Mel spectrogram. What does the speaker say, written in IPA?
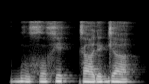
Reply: ɓ u˧˩ x o˧ x e˥ kː a˧ ɾʲ ɐ˥ ɡʲ a˥˧

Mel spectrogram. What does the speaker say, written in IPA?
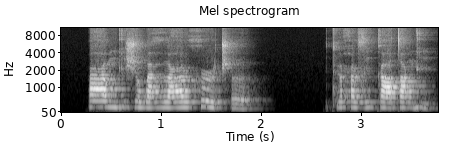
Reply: ʕ ʌ ŋ ɡ i ʃ ʌ w a ɦ ə ʕ ə˞ x ə˞ t͡ʃʼ ə | tʼ y ħ ə˞ z i k a tˤ ə ŋ ɡ i

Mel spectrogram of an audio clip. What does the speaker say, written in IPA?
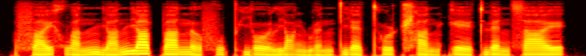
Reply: f a˧˥ ɪ̯ x w a˧˥ n n̪ j ä˧˥ n̪ j ä˥ p a˥ n ɤ˧˥ f u˥˧ pʰ j o˥˧ ʊ̯ l j ɑ˥˩ ŋ ɻ ə˧˥ n t̪ j ɛ˥˩ t̪ʰ u˥ ʈ͡ʂʰ a˥˧ n k e˥˧ ɪ̯ t̪ ɥ ɛ˥˩ n s a˥ ɪ̯

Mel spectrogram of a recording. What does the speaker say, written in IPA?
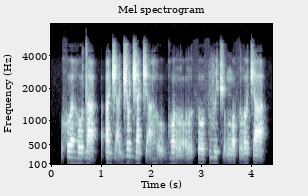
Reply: x o ɐ̯ ɦ o d a | ʔ a d͡ʒ a̰ d͡ʒ ɔ d͡ʒ a t͡ʃ a̰ ɦ o̰ ɡʱ ɔ r ɔ̰ r θ o θ v ɨ t͡ʃ o̰ ŋ ɔ θ r ɔ t͡ʃ a

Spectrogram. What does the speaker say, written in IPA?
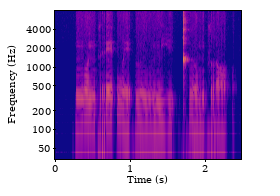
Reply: ŋ o˦˥ n p r e˦˥ ʔ w e˨˩ ʔ l uː˩˦ n j i˨˩ t̚ kʰ l o˩˦ m k r ɔ˨˩ ʔ

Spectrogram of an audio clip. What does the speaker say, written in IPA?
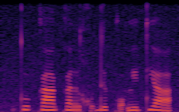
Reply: tʷ œ k a k a r χʷ ə̰ d ʏ k ɔ̰ lʲ e tʲ a

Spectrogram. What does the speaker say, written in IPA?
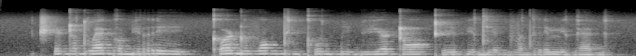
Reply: t͡ʃʼ i ɖ ɐ d w ɛ ɡ ɤ bʲ ɐ r i | kʼ ɤ ɖ u v ɔ ɡ d ɪ ɡ kʼ u d ɓ i ɡ vʲ ɤ ʈ ɔ kʼ i pʲ ɔ d j ɪ ɡ v ɐ d r i mʲ ɔ ɡ ɛ ɡ

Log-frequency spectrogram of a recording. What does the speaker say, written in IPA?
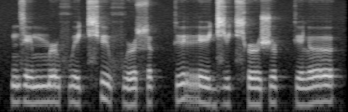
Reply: n z e mː ə˞ xʷ e t͡ɕʰ ɪ xʷ ə˞ ɬ ə kː ɪ r e d͡ʑ ɪ t͡ɕʰ ə˞ ʃ ə˞ kː e l ə

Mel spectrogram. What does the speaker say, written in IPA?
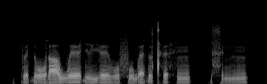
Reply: p ɪ˨ ɗ oː˨ ɾ aː˦ w eː˦˨ ɗ i˦ j eː˨ β ʊ˨ f ʊ˨ w ɛ˨ ɗ ʊ˨ tʰ e˨ h ĩ˦ | s ɪ˨ ŋ ĩ˦

